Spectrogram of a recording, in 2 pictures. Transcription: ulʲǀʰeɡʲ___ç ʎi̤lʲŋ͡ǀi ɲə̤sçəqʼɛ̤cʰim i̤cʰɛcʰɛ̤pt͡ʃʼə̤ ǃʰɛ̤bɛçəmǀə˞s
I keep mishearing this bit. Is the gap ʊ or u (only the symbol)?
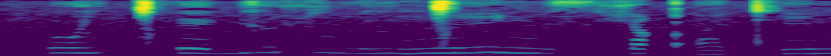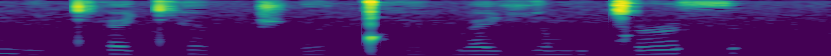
u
